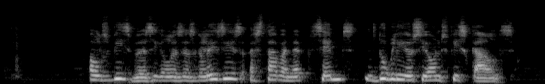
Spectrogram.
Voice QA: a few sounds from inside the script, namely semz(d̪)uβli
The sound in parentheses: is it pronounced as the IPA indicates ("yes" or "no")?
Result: yes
